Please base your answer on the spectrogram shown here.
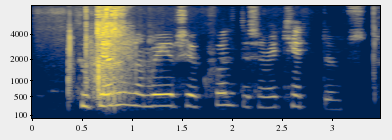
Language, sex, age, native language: Icelandic, female, 11, Icelandic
